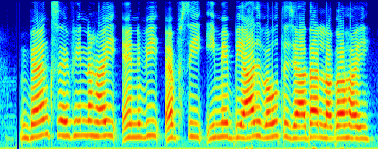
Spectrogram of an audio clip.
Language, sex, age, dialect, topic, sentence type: Magahi, female, 25-30, Western, banking, question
